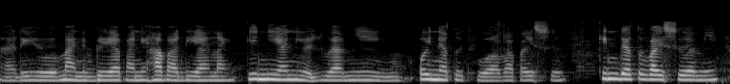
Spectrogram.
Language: Assamese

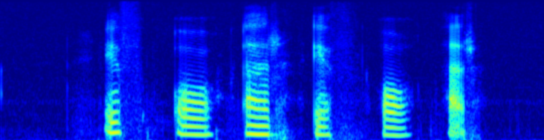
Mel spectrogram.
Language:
Swedish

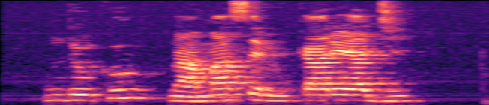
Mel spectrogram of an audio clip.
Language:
Igbo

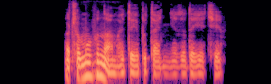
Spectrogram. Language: Belarusian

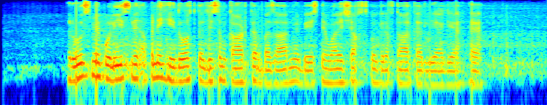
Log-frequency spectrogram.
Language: Urdu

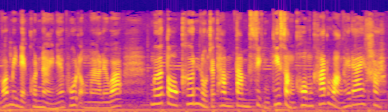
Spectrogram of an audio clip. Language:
Thai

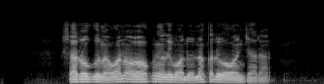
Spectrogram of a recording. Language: Sundanese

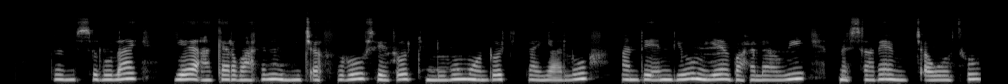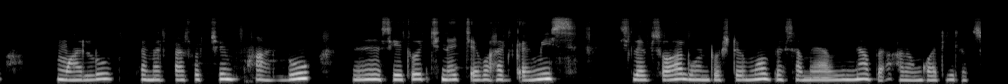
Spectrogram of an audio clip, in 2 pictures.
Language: Amharic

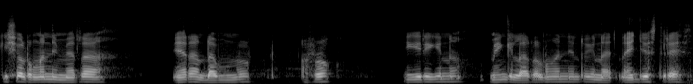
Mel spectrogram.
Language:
Masai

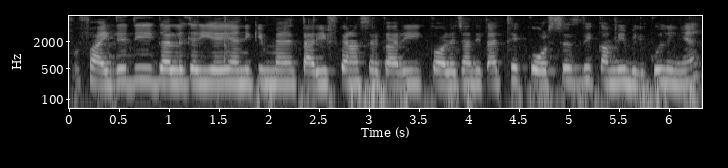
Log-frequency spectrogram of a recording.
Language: Punjabi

